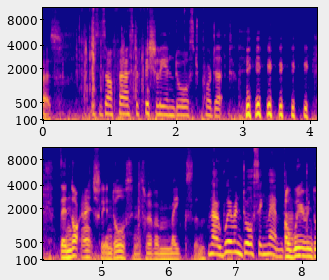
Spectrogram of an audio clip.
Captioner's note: laughs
